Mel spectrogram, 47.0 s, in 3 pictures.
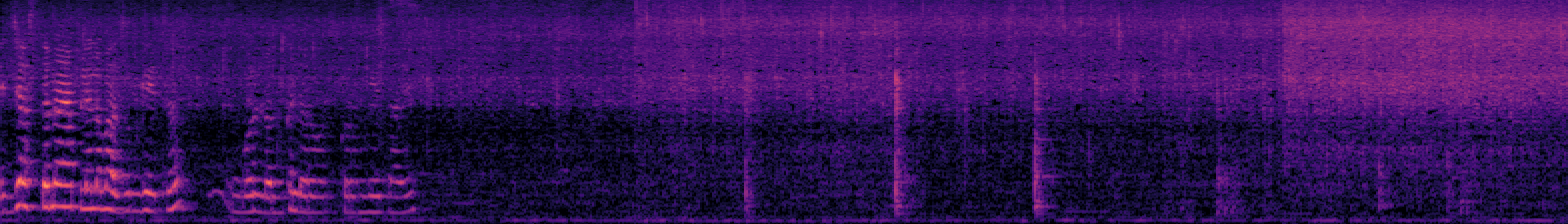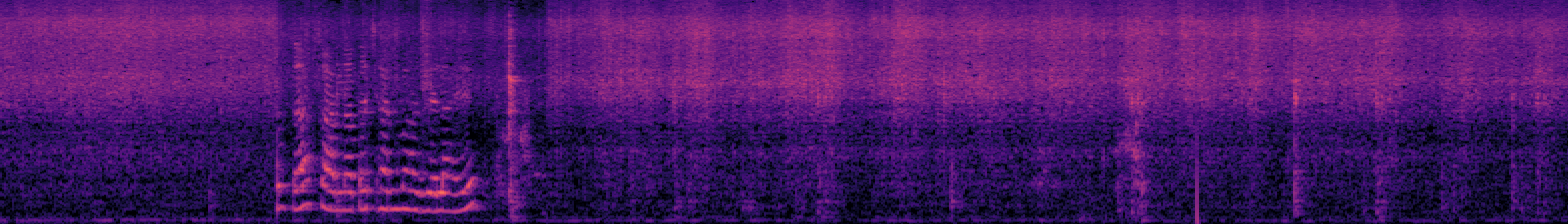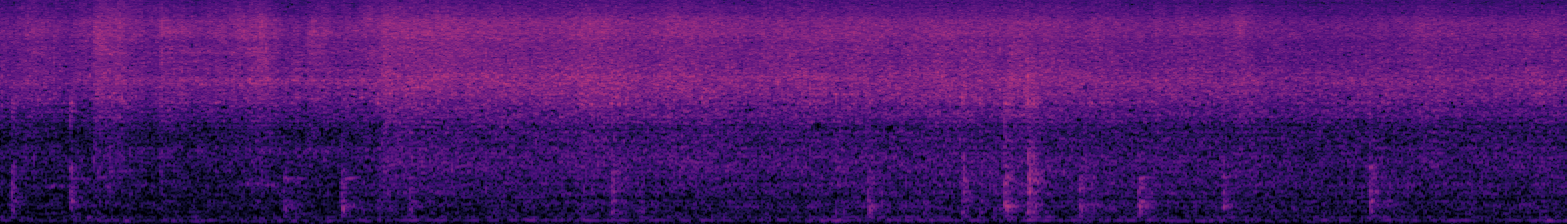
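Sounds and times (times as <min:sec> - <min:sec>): vegetables sizzling in oil: 0:00.0 - 0:47.0
wooden spatula scraping pan: 0:26.0 - 0:27.3.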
